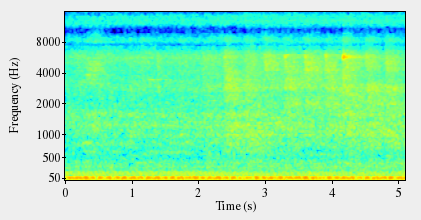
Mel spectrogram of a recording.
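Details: 2015 Kia Cerato at idle with constant shaking: low uneven rumble with a loping, stumbling beat; misfire counter shows cylinder 4 misfiring, traced to a stuck-open fuel injector.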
